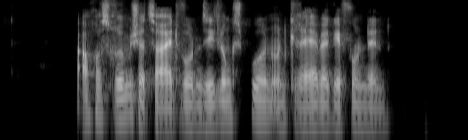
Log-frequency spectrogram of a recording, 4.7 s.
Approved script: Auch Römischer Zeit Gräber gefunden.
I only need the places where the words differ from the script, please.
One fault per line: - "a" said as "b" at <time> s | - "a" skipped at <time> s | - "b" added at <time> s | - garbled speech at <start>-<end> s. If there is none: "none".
- "aus" added at 0.9 s
- "wurden Siedlungsspuren und" added at 1.8 s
